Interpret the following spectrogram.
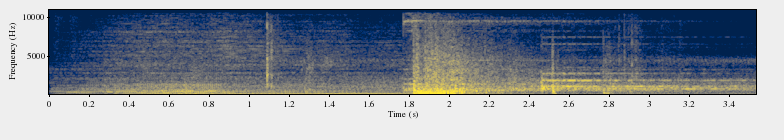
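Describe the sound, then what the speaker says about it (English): A single sharp gunshot cracks out in a dramatized robbery outside a hamburger shop parking lot, bursting loudly over a steady bed of dramatic music with no talk. "And shot him in the stomach and left him to die in their parking lot outside of the hamburger shop"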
